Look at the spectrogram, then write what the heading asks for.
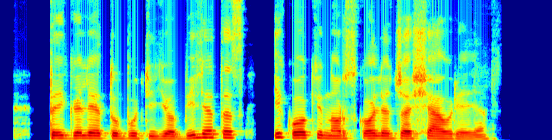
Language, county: Lithuanian, Vilnius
